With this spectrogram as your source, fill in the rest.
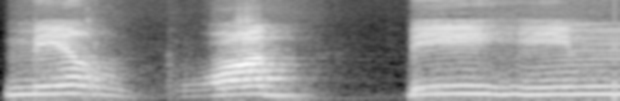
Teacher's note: یہ جو نون ہے، نون ساکن، اس کی آواز بالکل ختم ہو جائے گی اور میم کو را کے ساتھ ملا کر پڑھا جائے گا۔ من ربہم، آگے وقف جائز کی علامت ہے، آگے دیکھیے۔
